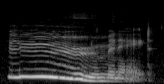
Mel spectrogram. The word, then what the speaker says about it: Illuminate: It's now an Andrea Mowry Illuminate, pronounced Illuminate, like the Seinfeld voice.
